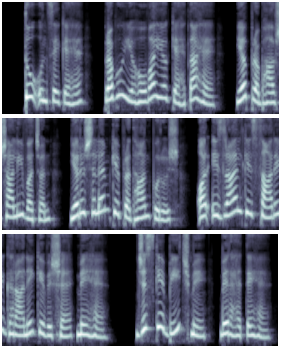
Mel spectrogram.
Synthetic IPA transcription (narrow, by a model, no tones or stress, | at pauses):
t̪uʔʊnsekɛɦ | pɾɐbʱujɐɦoːʋajɐɦkɛɦt̪aɦɛ | jɐɦpɾɐbʱaːʋʃaːliʋɐt͡ʃən | jɐɾuːʃleːmkepɾɐd̪ʱaːnpʊɾʊʃ | ɔːɾɪs̬ɾaːeːlkesaːɾeɡʱɐɾaːnekeʋɪʃəmẽɦɛ̃ː | d͡ʒɪskebiːt͡ʃmẽ | ʋeɾɛɦt̪eɦɛ̃ː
